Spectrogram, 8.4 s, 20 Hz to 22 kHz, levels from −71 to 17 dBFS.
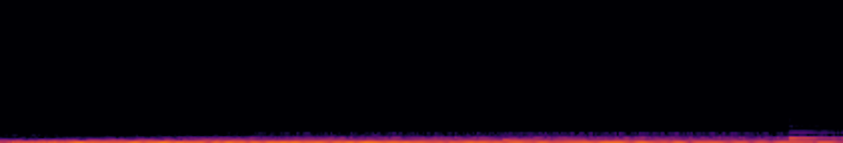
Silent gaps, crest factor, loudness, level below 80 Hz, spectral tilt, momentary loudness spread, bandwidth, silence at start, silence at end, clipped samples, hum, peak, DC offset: none; 12 dB; -19 LUFS; -66 dBFS; -15.5 dB/octave; 7 LU; 1.9 kHz; 0 s; 0 s; under 0.1%; 50 Hz at -40 dBFS; -6 dBFS; under 0.1%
